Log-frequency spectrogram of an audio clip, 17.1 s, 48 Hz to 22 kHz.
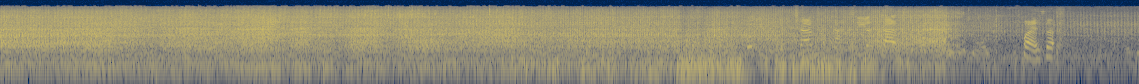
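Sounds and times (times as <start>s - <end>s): tractor diesel engine running: 0.0s - 17.0s.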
